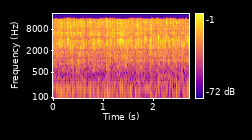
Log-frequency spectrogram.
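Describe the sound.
Water pours steadily into a bowl as part of a sermon demonstration, making a soft, continuous splashing and trickling that stays fairly even throughout.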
